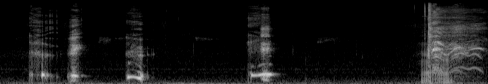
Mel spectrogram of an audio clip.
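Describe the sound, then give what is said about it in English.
A person fakes hiccups by rapidly taking in air while moving the shoulders upward: four short, sharp hiccup-like catches at uneven intervals, followed near the end by a longer, breathier vocal sound. “How did you do a hiccup there? That's pretty impressive.”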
